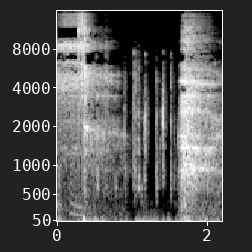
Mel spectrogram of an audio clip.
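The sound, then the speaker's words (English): Fast typing on a computer keyboard: a rapid burst of clacking keystrokes mid-clip, fairly loud against a steady background hiss. “You're typing like a madman right now”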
